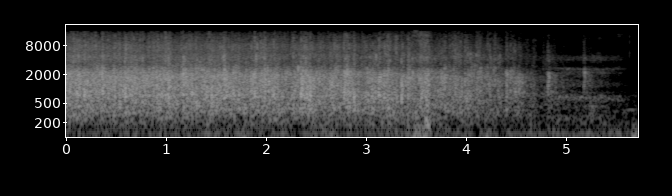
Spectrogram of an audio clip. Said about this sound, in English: There's nothing like the grace of God. Would you clap your hands and rejoice to that right now?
